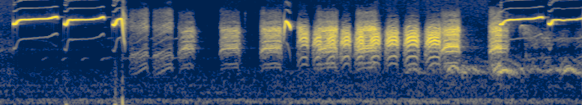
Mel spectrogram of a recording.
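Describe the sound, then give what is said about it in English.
A chickadee or titmouse alarm call warning other birds about predators: a rapid run of harsh, buzzy scolding notes in a steady rhythm, with a few thin whistled chirps at the start and end, over faint background hum. “Both make alarm calls that can help warn other birds about predators.”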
